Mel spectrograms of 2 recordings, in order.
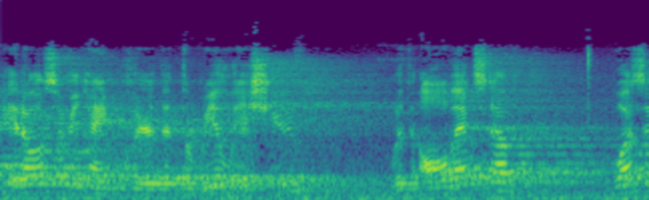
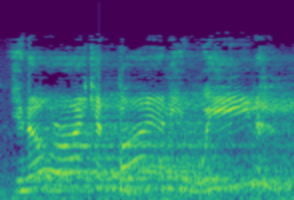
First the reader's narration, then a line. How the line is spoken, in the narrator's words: two youths one of them yells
